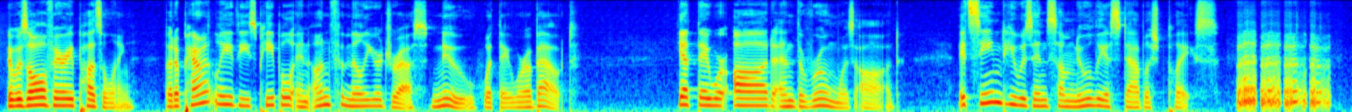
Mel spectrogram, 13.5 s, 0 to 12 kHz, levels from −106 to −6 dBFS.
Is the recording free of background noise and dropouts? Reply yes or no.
no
